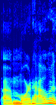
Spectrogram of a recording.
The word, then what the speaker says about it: Mordhau: I would have loved to try to Mordhau.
